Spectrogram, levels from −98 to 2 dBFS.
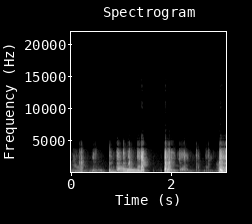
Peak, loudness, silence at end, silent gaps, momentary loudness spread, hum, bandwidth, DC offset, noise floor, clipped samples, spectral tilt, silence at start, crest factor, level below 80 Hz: -2 dBFS; -25 LUFS; 0 s; none; 22 LU; none; 5.2 kHz; under 0.1%; -57 dBFS; under 0.1%; -9.5 dB/octave; 0.15 s; 24 dB; -56 dBFS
